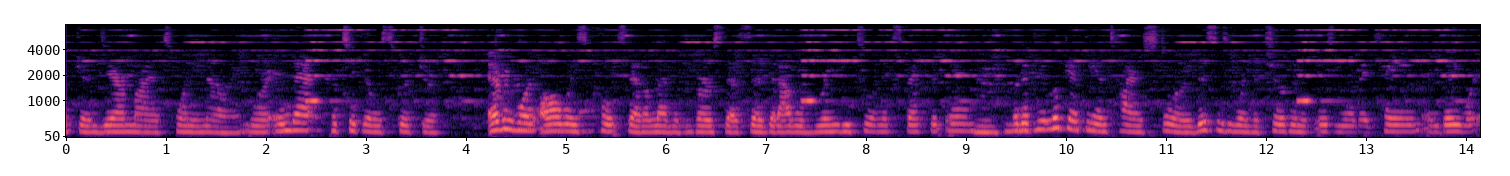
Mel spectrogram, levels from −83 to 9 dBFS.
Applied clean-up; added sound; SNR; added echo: classical method WPE with log-MMSE.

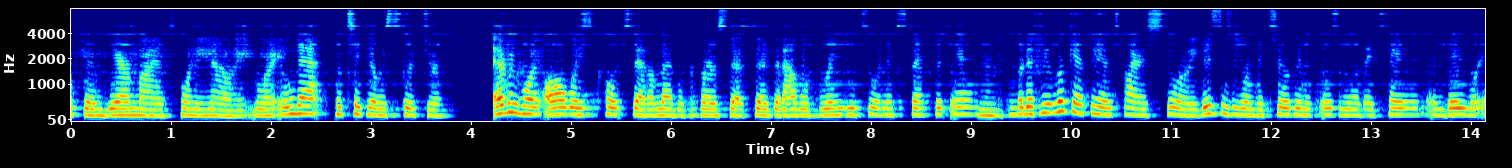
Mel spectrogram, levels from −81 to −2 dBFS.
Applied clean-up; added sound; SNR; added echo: neural mask model DeepFilterNet 3.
